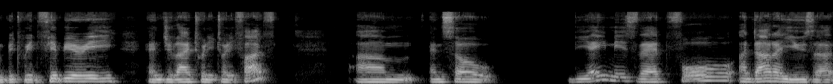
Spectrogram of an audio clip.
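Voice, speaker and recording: A man with a New Zealand accent presenting a research data workshop over a webinar, hesitating often with ums and uhs. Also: mid-range voice.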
